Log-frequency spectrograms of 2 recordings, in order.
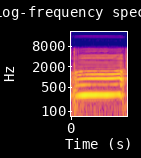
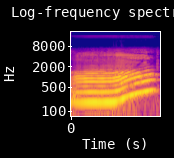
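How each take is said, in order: First: The pitch stays high throughout. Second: The pitch starts low and rises. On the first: "거성" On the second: "상성"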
